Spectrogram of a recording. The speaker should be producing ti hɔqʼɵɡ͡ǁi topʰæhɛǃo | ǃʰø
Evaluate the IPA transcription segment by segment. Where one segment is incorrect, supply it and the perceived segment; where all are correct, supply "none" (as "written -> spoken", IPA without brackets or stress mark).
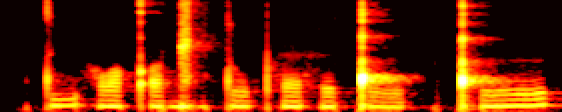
none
